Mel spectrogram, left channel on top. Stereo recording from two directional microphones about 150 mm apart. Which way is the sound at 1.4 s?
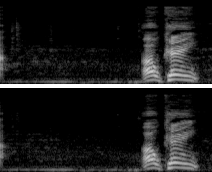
10° right (ahead or behind).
